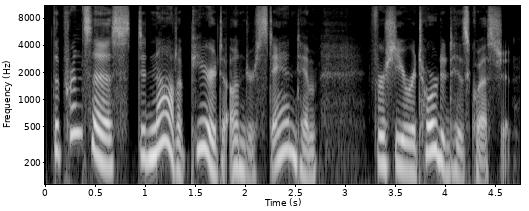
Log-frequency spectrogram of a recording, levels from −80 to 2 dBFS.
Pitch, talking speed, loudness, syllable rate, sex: 220 Hz, 165 wpm, -18 LUFS, 5.1 syllables/s, female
